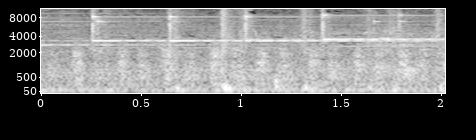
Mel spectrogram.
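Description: A dog panting close up, an irregular run of short, quick breaths, with a faint steady high tone underneath.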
